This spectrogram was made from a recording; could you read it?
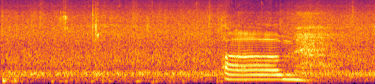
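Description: Steady rain hisses throughout, a dense constant patter, interrupted briefly near the end by a loud buzzing, droning tone that lasts about half a second before fading back into the rainfall.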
